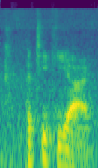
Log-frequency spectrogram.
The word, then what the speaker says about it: petechiae: Or petechia, if I'm pronouncing it Petechiae? right. Petechiae.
